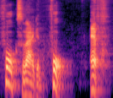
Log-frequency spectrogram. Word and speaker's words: Volkswagen: g e n now v in german is usually pronounced as f they don't pronounce v volkswagen they pronounce it as volkswagen for f if you know german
